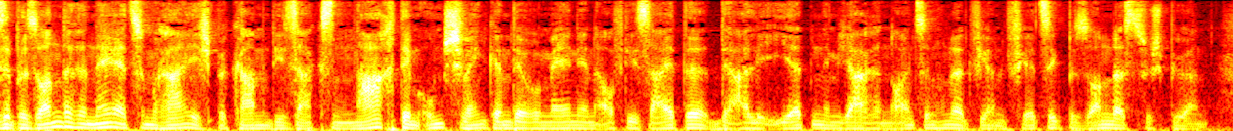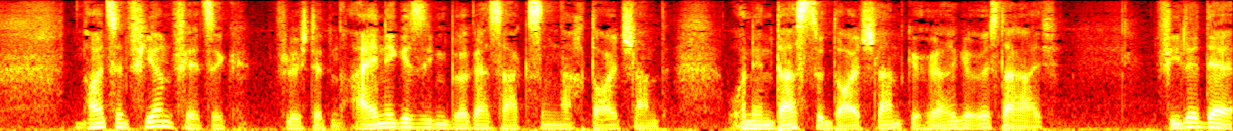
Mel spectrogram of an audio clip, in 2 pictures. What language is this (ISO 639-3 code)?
deu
